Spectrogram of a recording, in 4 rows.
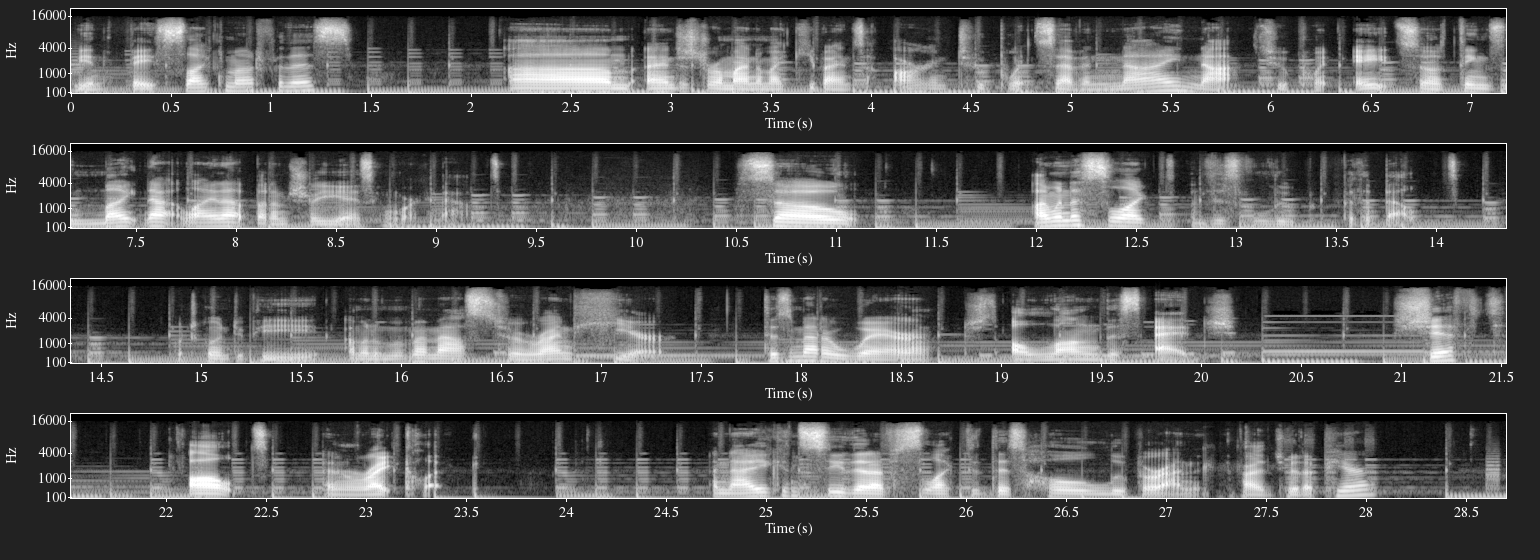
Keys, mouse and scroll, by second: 10.6 shift+middle click, 16.2 middle click, 17.2-22.0 drag, 22.9 alt+shift+click, 24.5-27.3 middle drag, 28.4 alt+shift+click.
